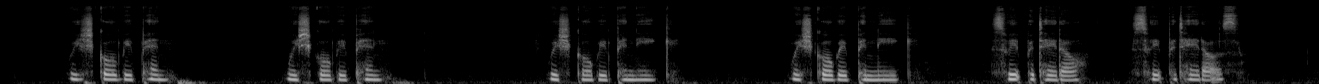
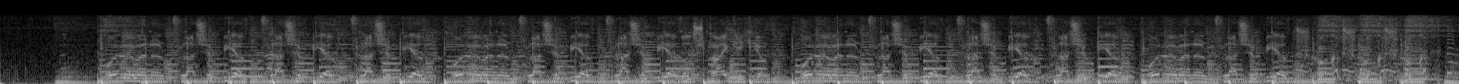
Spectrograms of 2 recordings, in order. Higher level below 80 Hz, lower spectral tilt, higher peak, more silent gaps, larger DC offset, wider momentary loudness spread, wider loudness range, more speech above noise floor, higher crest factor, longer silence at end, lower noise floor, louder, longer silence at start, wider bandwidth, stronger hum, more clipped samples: second, -56 dBFS vs -34 dBFS; second, -4 dB/octave vs -5.5 dB/octave; about the same, -12 dBFS vs -12 dBFS; neither; second, under 0.1% vs 0.4%; first, 12 LU vs 2 LU; about the same, 3 LU vs 1 LU; first, 41 dB vs 21 dB; first, 20 dB vs 14 dB; first, 0.8 s vs 0 s; first, -70 dBFS vs -46 dBFS; second, -29 LUFS vs -26 LUFS; first, 0.7 s vs 0 s; first, 16 kHz vs 11 kHz; neither; neither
